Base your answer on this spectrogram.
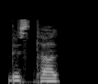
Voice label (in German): "distal", German; adjectives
